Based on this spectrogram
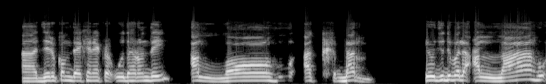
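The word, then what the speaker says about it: الله: আল্লাহ আমাদের সৃষ্টিকর্তা আল্লাহ এই আল্লাহকে দুটা ভাবে উচ্চারণ করতে হয় আল্লাহ শব্দটাকে দুটা ভাবে উচ্চারণ করতে হয় কিন্তু আমরা জানিনা এটা একসময় আল্লাহ শব্দটা মোটা হবে একসময় আল্লাহ শব্দটা পাতলা হবে এখন কখন মোটা হবে আল্লাহ শব্দের আগে যখন যখন জবর অথবা পেশ আসবে তখন মোটা হবে এখন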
